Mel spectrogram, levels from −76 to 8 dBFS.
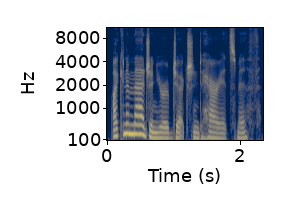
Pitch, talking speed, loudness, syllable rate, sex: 180 Hz, 205 wpm, -16 LUFS, 6.4 syllables/s, female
